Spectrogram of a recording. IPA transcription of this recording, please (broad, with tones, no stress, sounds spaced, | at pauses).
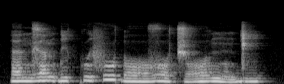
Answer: ɛ˨ n ɣ ɛ˧ m ɗ i˨ kʷ i˧ f u˦ ɗ oː˨ ɣ o˦˨ t͡ʃ oː˨˦ l ŋ ũ˨ ɡ i˧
